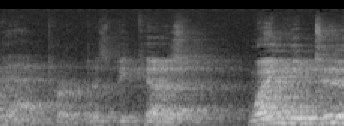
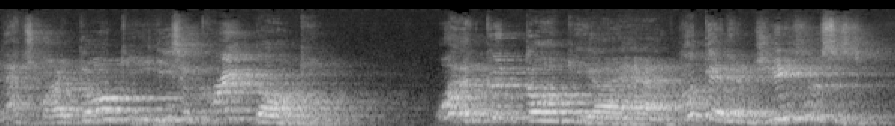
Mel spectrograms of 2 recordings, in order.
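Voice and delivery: much higher and louder, bursting with pride; so excited; 11 semitones higher, 7 dB louder than usual. Acted. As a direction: brag to the man beside him. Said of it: "He was so excited".

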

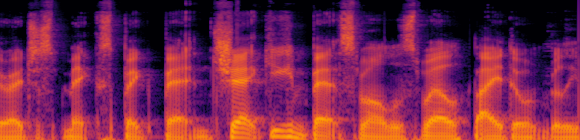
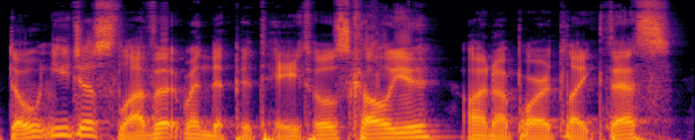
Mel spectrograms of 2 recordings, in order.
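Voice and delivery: ordinary delivery

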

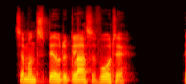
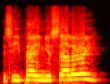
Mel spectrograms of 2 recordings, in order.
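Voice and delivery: roaring; 12 semitones higher, 9 dB louder than usual. A narrator's reading. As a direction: roar down the objection. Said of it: "roared Brad".

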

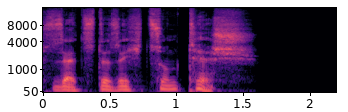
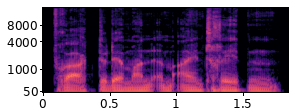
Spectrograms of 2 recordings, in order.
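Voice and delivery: usual speaking voice

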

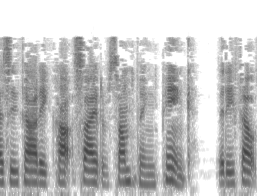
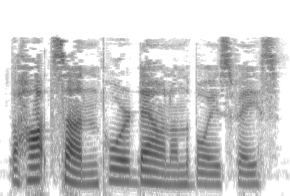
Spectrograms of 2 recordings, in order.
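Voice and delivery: plain reading voice

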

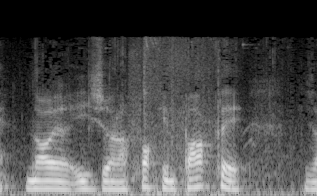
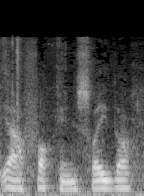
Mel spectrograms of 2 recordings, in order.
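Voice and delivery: ordinary talk

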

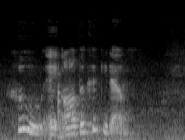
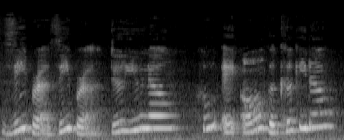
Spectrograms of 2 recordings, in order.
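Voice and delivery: higher, louder questioning call; curious kangaroo asking; 6 semitones higher, 4 dB louder than usual. Acted. Kanga asking each animal.

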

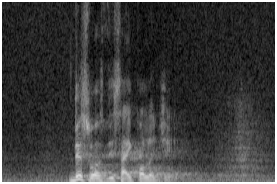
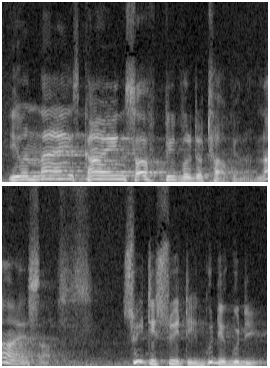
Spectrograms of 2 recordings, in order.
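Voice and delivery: mocking sweetness; 4 semitones higher than usual.

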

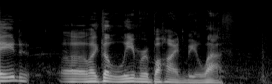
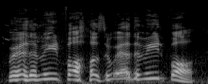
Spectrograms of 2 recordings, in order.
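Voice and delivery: Gordon Ramsay impression; 7 semitones higher than usual. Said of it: "Gordon Ramsay?".

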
